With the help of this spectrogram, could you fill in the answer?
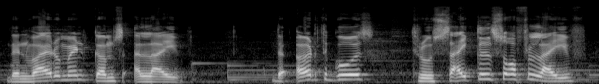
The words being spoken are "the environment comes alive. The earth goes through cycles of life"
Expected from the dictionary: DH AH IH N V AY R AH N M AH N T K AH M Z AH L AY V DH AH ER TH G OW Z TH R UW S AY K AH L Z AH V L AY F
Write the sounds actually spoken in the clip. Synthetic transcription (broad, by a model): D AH IH N V AY R AH N M AH N T K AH M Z AH L AY V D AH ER T G OW Z T R UW S AY K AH L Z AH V L AY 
